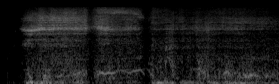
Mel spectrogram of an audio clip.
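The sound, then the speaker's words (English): A breathy, hissing exhale pushed through tightly pursed lips in an attempted whistle that never forms a clear tone. The airy rush runs in a few long pushes with brief dips between them, and no one talks. “Make a tight hole with your lips. Fine, tight hole it is. Now what? Exhale. Push the air out.”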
